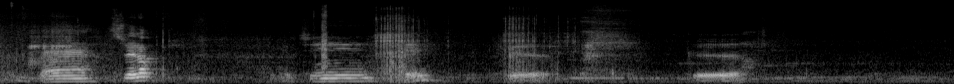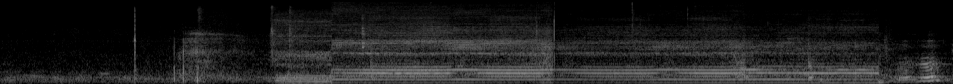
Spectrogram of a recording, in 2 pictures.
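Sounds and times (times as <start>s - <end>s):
electric motor humming: 12.2s - 18.4s.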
